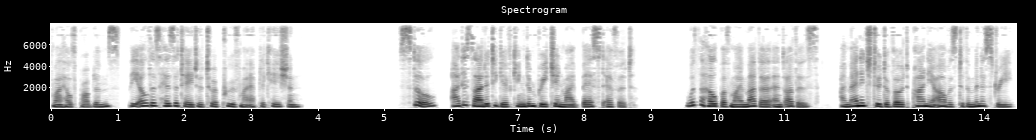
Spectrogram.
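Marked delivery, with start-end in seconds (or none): none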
